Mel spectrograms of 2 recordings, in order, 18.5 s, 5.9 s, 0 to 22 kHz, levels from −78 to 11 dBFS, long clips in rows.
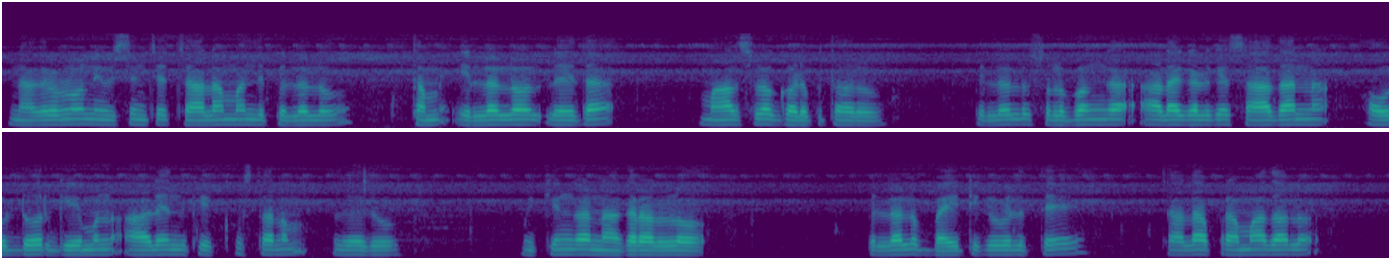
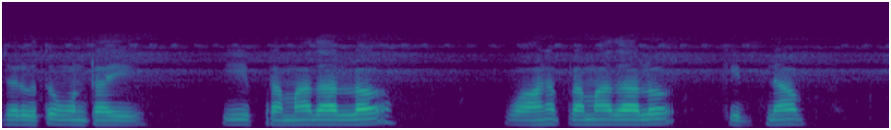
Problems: constant background noise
